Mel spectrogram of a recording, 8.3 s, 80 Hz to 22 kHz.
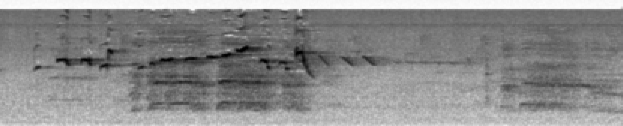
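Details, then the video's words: A very common resident Oriental magpie-robin, Ubon Ratchathani, Thailand, January 2021, Nikon P1000: loud short whistles and chips run together into a varied phrase ending in a downward slur, followed by quieter low harmonic calls. "นกกางเขนบ้าน (Oriental Magpie Robin)"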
